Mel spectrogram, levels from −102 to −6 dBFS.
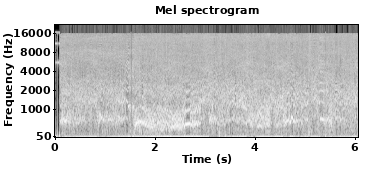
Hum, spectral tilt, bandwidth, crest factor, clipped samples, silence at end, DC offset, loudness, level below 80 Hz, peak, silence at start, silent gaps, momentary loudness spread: none; -1 dB/octave; over 20 kHz; 10 dB; 1%; 0 s; 10%; -7 LUFS; -30 dBFS; 0 dBFS; 0 s; none; 1 LU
